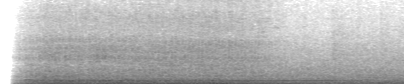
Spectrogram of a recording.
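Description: Steady road-traffic rumble, fading in from silence at the start.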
